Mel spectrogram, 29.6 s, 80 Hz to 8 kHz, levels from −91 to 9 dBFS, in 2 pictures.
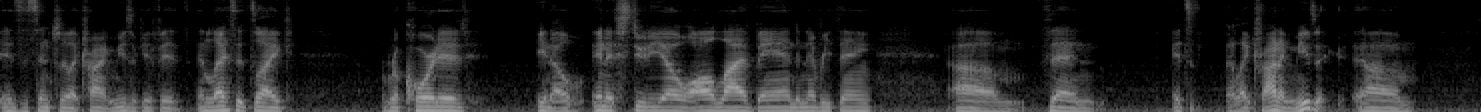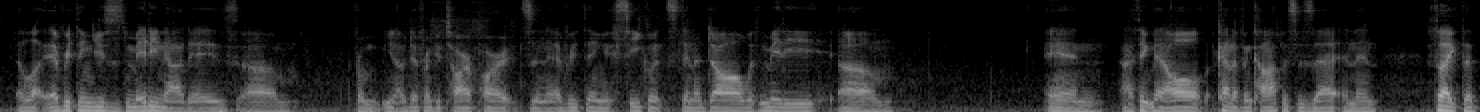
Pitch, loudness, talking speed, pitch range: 95 Hz, -36 LUFS, 130 wpm, 90-105 Hz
